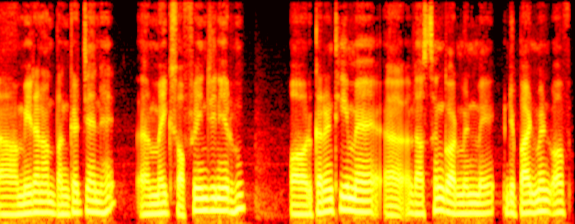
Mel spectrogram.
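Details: Adult man speaking Hindi; Normal adult speech.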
